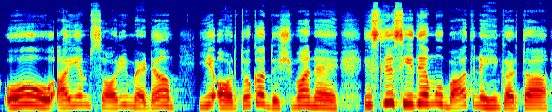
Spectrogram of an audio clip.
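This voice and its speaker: A woman's voice: on the high side, darkish tone, close to an everyday voice. A woman voicing a young man posing as a secretary, speaking politely and with a smile. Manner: polite, smiling, smooth-talking.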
